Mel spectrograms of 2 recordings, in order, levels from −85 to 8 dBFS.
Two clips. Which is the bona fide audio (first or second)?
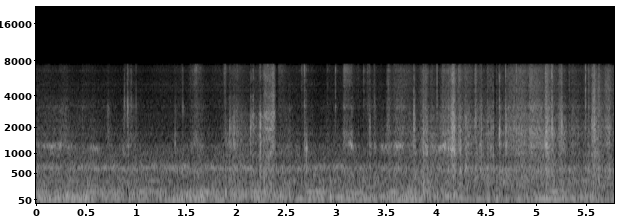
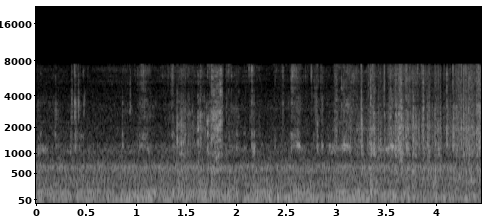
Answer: second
